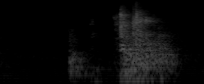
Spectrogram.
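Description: Table football play: a sharp knock about two-thirds of a second in, then a louder clattering impact lasting about half a second from the ball and rods striking the table.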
